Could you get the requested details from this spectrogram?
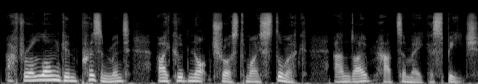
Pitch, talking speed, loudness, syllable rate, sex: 145 Hz, 215 wpm, -18 LUFS, 5.5 syllables/s, male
